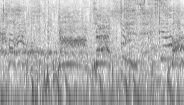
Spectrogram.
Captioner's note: Graham yells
